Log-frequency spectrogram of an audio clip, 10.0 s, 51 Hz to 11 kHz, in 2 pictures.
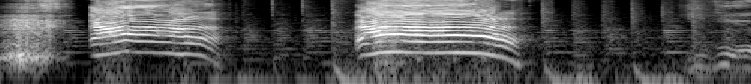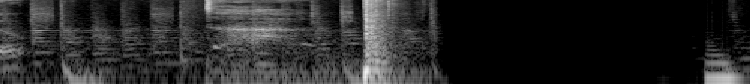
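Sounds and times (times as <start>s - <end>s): background music: 0.0s - 8.0s, 9.6s - 10.0s
loud thump: 7.4s - 7.8s.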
